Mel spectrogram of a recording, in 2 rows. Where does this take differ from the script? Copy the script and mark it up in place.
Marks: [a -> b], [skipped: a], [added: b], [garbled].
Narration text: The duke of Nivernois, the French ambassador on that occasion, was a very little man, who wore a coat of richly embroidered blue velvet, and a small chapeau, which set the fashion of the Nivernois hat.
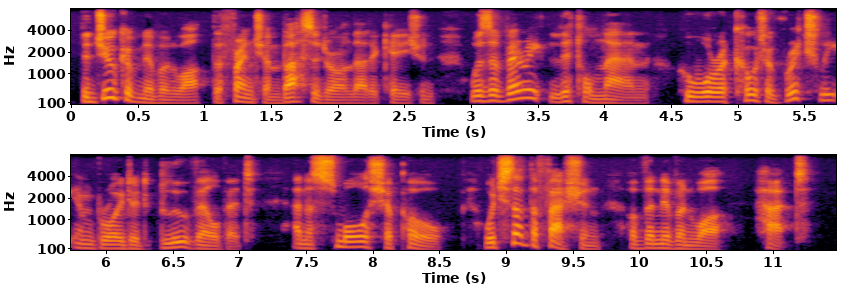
The duke of Nivernois, the French ambassador on that occasion, was a very little man, who wore a coat of richly embroidered blue velvet, and a small chapeau, which set the fashion of the Nivernois hat.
